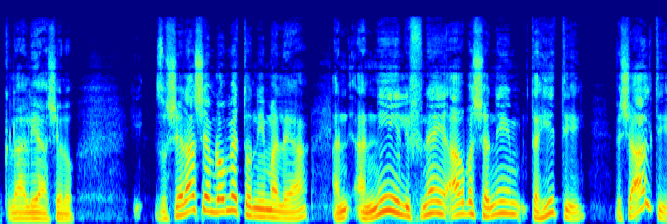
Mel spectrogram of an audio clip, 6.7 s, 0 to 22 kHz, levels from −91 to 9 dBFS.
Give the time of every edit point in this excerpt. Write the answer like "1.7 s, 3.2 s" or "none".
1.4 s, 3.3 s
